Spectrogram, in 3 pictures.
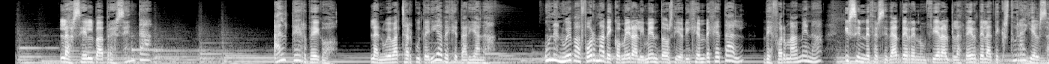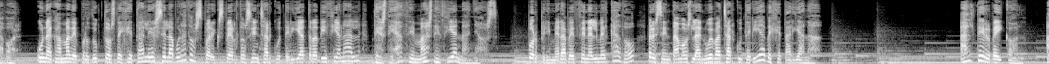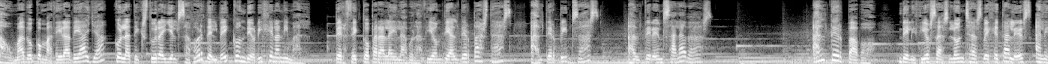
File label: spanish others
